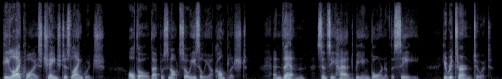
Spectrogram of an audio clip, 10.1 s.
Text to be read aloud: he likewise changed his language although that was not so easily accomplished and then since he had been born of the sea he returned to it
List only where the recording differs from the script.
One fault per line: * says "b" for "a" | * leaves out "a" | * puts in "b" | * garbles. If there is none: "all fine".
* says "being" for "been"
